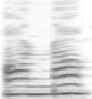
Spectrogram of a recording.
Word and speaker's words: ana: sekolahane ahmad karo nisa ono kantine nyanyi tulisan ana bacanya bukan anak tapi ono ono cantini saenggo ing wayah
